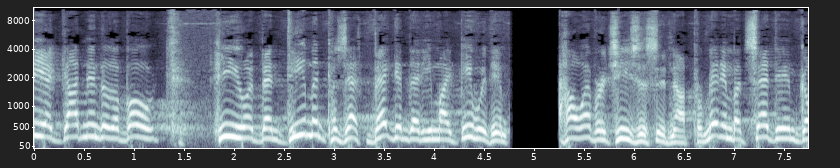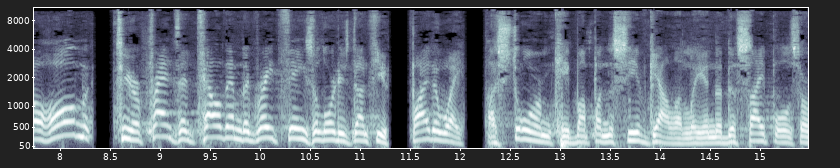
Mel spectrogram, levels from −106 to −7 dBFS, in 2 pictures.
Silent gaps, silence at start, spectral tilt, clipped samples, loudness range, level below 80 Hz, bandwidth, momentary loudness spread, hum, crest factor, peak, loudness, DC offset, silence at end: 4.78-5.23 s, 8.36-8.49 s, 11.32-11.47 s, 12.07-12.21 s; 0 s; -5.5 dB/octave; under 0.1%; 1 LU; -40 dBFS; 11 kHz; 5 LU; none; 12 dB; 0 dBFS; -12 LUFS; under 0.1%; 0 s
